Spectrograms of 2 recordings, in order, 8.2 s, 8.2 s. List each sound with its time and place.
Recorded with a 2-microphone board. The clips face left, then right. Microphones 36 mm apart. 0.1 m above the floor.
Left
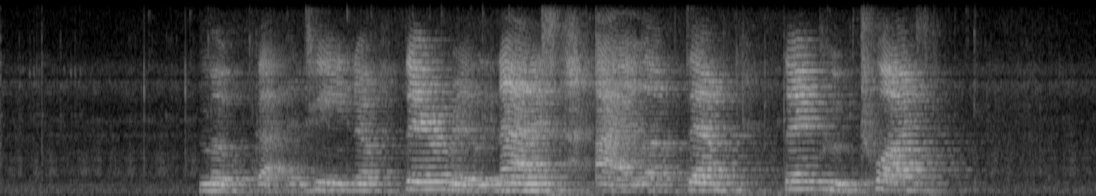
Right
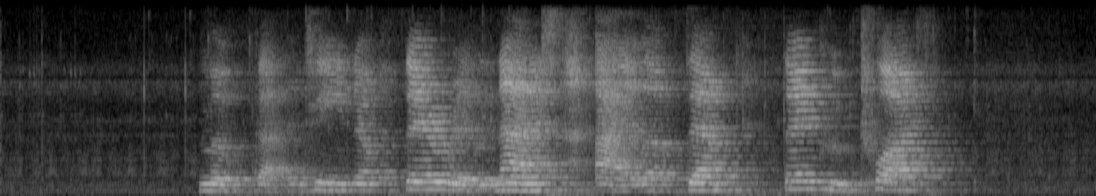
1.5 s singing: 10° right (ahead or behind), 1.5 m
